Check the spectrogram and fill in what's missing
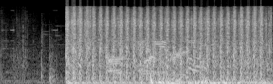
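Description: Rapid automatic gunfire in the Modern Warfare video game, a loud sustained burst of evenly spaced shots that runs about two seconds after a short stretch of quieter game noise.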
